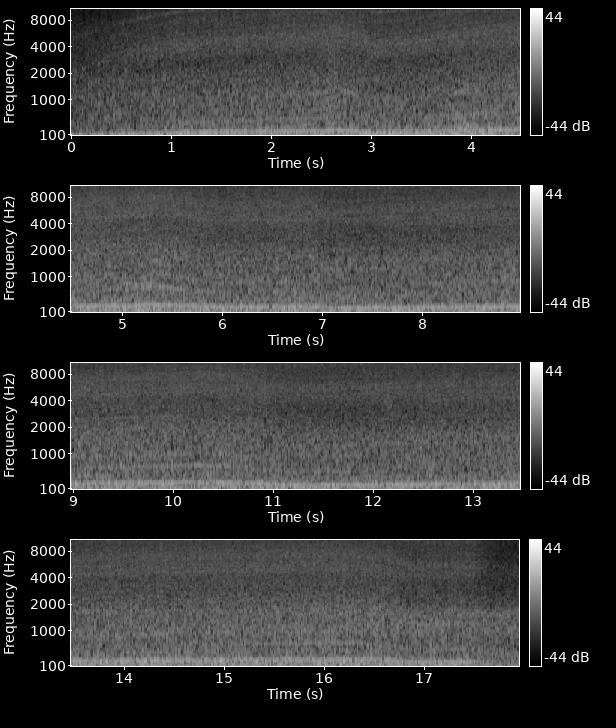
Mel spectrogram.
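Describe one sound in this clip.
A bus engine hums and rises in pitch as it changes gears while driving.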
